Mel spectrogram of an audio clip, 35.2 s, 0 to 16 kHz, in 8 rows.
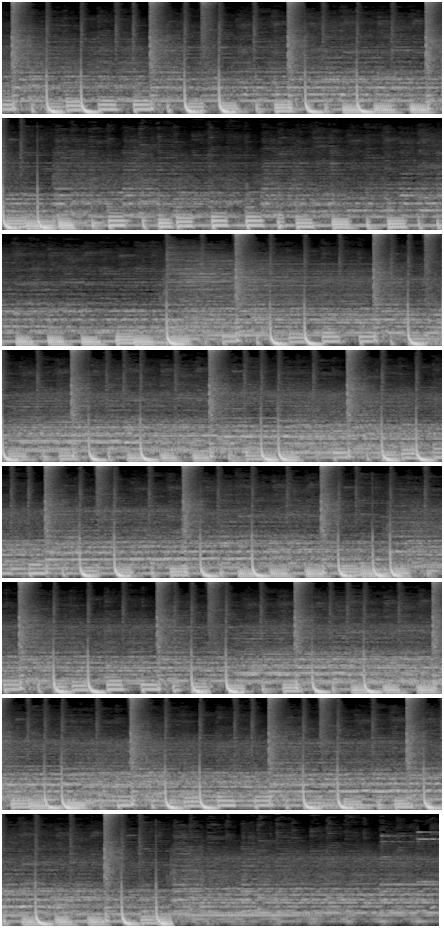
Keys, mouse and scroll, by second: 0.0-1.6 typing, 1.1 middle click, 2.3 click, 3.0 scroll up 1, 3.8 click, 5.1-6.9 typing, 7.0 click, 7.6 scroll down 1, 8.5 click, 9.6 scroll up 1, 10.9 scroll down 1, 11.1 typing, 12.1 click, 12.7-13.2 scroll down 1, 13.6 click, 13.9-15.2 typing, 15.9-16.3 scroll down 1, 17.1 shift+middle click, 18.3 scroll up 1, 18.7-20.4 typing, 19.2 click, 20.6 Return, 21.3-25.7 drag, 30.0-32.9 typing, 33.3 click, 34.6 typing, 35.0 click.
